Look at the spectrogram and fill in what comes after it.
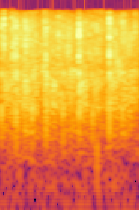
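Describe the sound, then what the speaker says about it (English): An audience at an evening lecture at Griffith Observatory applauds a guest speaker, a steady wash of many hands clapping at moderate distance with a few sharper individual claps standing out. "Can we have another round of applause for our marvelous guest speaker?"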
